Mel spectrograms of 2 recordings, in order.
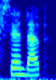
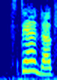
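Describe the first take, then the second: First: Said in the usual way. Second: Firm command. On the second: A narrator's reading. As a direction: stand up, said louder and firmly. Servant urging child to rise.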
